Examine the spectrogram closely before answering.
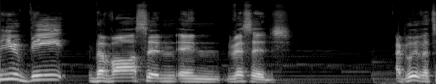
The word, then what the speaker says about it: Visage: So, when you beat the boss in Visage, I believe that's how you pronounce it. You can call me out anytime I mispronounce something. That's totally fine. I used to English visages, but it would be visage.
